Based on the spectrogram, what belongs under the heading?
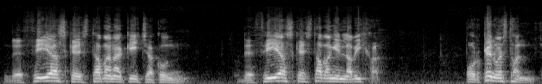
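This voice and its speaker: A man's voice: big pitch swings, normal speed. An actor playing a stern, suspicious colonel who threatens his guide in a radio drama. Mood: accusing. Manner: stern, threatening, swings from low growl to sharp command. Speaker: army colonel.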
